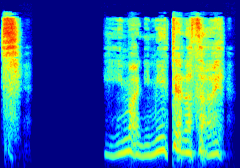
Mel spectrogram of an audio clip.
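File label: BREAK Japanese, Voice; GF Alarm; Colt Defender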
